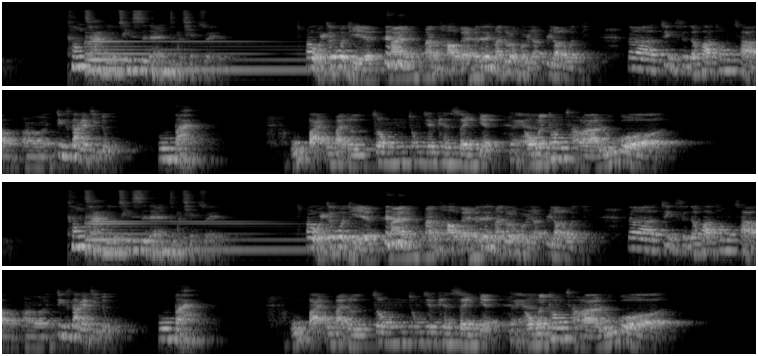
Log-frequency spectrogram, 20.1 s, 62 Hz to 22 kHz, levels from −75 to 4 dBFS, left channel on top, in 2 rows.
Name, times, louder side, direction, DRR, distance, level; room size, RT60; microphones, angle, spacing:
voice 1, 0.9-3.0 4.2-4.3 5.1-5.4 6.4-6.5 12.1-12.6 16.8-17.2, equal, 5° right, -8 dB, 0.8 m, -32 dB
sound 1, 1.1-5.2, left 2 dB, 75° left, 1.3 m, -38 dB
voice 2, 4.1-7.7 8.0-11.5 13.6-18.9, left 2 dB, 15° left, -4 dB, 1.1 m, -29 dB
3.9 x 2.8 x 4.8 m, 0.78 s
head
